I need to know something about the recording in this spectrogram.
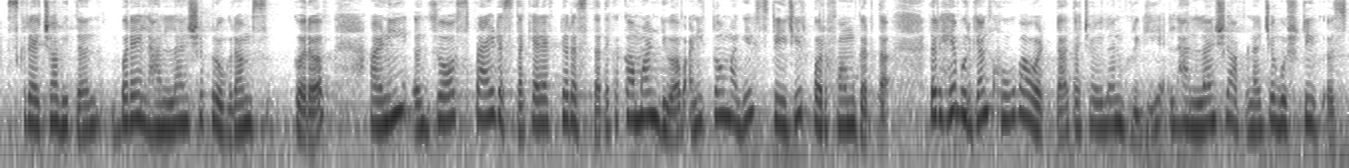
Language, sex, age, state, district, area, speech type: Goan Konkani, female, 30-45, Goa, Bardez, rural, spontaneous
